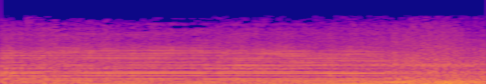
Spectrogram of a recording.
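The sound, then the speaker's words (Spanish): Boat engine droning as the vessel passes: a steady, loud, tonal mechanical hum that holds an even level, with no voices. “El barco pasa de largo.”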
